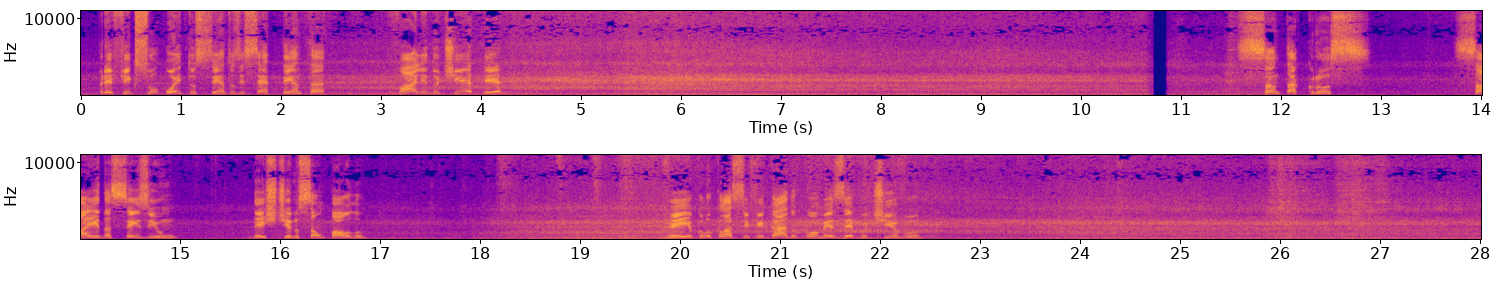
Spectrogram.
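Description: A bus engine rumbles nearby as buses pull in and drive off.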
